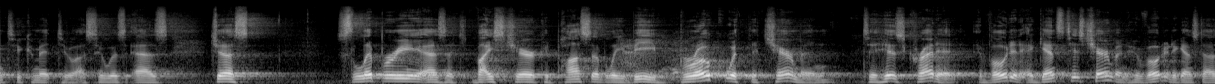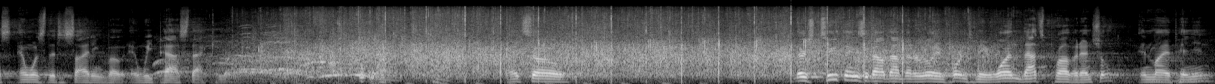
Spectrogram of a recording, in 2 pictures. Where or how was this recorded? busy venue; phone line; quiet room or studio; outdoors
busy venue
